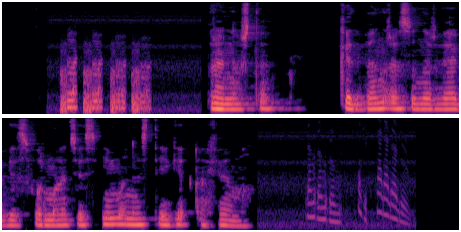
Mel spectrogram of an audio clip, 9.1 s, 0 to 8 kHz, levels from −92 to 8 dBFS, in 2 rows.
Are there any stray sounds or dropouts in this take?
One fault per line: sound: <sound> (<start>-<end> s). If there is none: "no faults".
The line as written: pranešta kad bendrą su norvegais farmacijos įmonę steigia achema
sound: laugh (0.6-1.5 s)
sound: chirp (7.6-8.7 s)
